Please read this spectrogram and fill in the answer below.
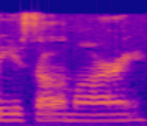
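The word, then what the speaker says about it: Ysalamiri: Is it a silent Y in the front? Solari? I pronounce it like an E, so I call it an E Salamari.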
